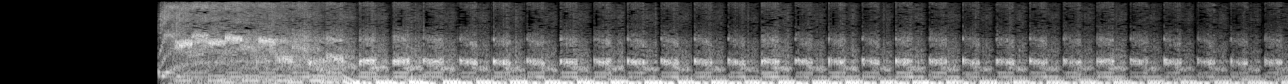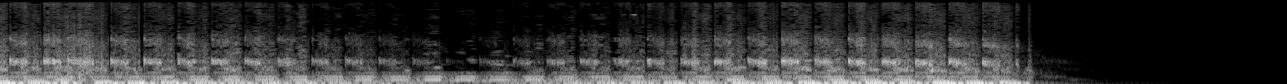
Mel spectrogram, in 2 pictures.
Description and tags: Synthetic " Munching " sound. Or so it sounds like to me! Use the sample for whatever comes to mind! Enjoy!
Machine, Machinery, Mechanical, Sci-fi, Synthetic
